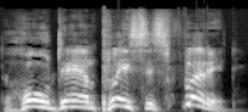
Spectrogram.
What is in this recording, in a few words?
misc directional, coach, survivor voice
